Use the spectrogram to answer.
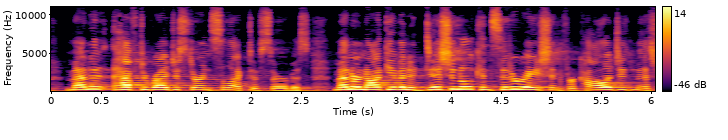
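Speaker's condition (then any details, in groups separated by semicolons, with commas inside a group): No condition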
